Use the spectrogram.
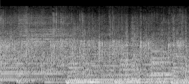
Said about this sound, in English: Come on, give God a clap praise.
